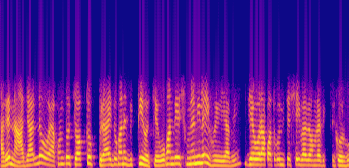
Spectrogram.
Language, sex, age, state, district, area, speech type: Bengali, female, 45-60, West Bengal, South 24 Parganas, rural, conversation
